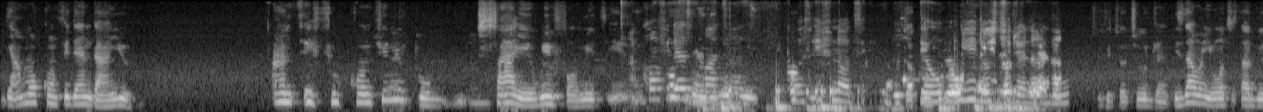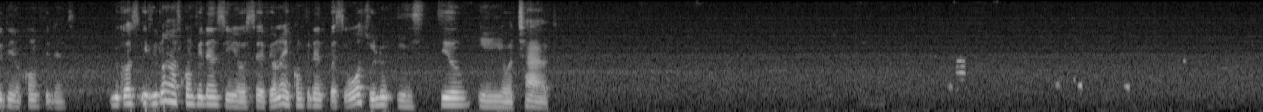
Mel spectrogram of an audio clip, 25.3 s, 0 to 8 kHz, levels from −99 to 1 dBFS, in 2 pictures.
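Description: Throughout the whole clip, a faint delayed copy of the speech trails the original by about 192 ms, sitting roughly 35 dB below it. This is an echo leak, most likely from a far-end loudspeaker whose echo canceller let part of the pickup return. Unlike room reverberation, which smears into a continuous tail, this is a distinct second copy at a fixed lag. Through the G.722 path, both the speech and the echo stop at 8 kHz.

From 2.7 to 4.99 s the talker's level dips in short pieces, totalling a few hundred milliseconds and falling by around 10 dB at most. From 6.64 to 11.04 s it drops much harder, by around 25 dB over roughly 3 s in total. A brief 5 dB-scale dip follows at 14.11 to 14.21 s. This is speech suppressed in double talk, likely an echo canceller turning down the near talker while the other side speaks. Packet-loss dropouts are abrupt gaps with glitches. These are instead gain dips that track the overlapping talk.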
